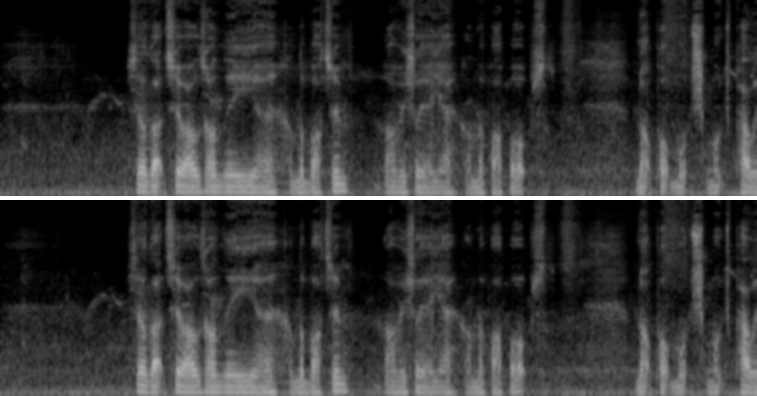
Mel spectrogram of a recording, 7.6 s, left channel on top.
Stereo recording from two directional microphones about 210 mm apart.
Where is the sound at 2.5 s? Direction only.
Centre (ahead or behind).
